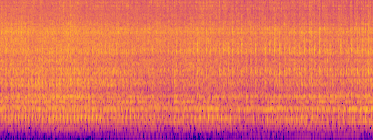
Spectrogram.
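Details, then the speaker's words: Radial arm saw motor running with the blade spinning. A steady hum carries a rough, fast rattling grit with no real letup, plus a little vibration; the motor bearings are worn and in rough shape. "However, the bearings in this saw are in rough shape. I'll power it on here so that you can hear [Music] it. And you can kind of hear it as the blade is spinning"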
